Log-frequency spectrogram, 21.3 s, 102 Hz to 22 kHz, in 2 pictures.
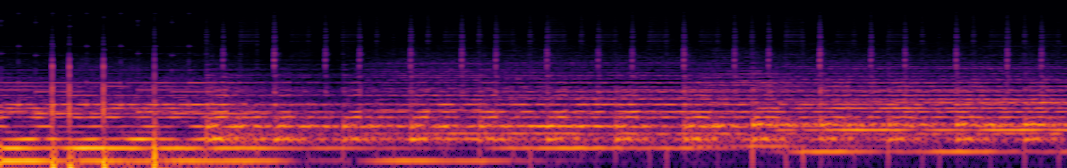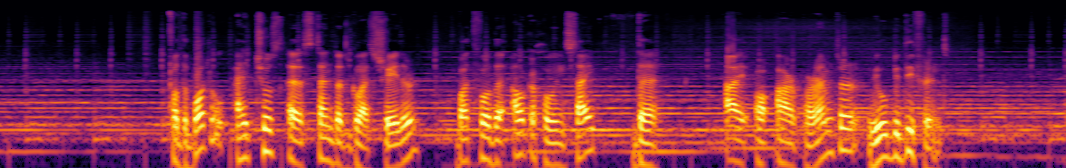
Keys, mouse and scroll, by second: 1.0-2.7 scroll down 5, 2.9 shift+middle click, 4.5 right click, 11.5 click, 12.9 click.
